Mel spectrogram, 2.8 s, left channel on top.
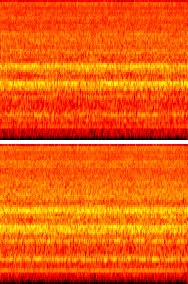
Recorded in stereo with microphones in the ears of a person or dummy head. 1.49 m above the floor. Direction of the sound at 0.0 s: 45° left (ahead or behind).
